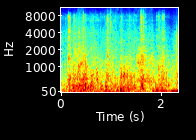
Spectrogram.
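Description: Skis running through deep powder snow, a steady hiss with several short swishes of snow, under wind rushing on the microphone.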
